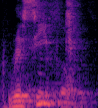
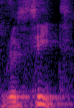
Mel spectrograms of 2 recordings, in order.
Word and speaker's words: receipt: So it's not receipt, it's receipt, receipt.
